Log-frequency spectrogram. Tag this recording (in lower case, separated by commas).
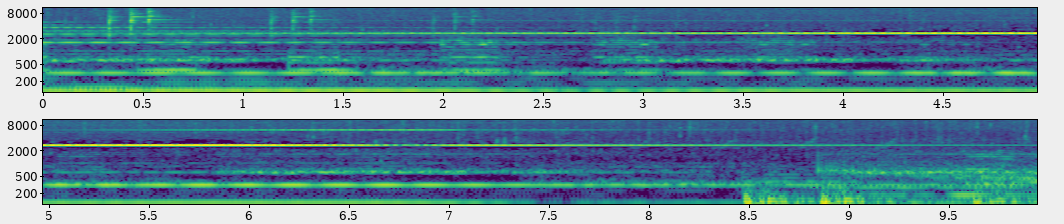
sad music, music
